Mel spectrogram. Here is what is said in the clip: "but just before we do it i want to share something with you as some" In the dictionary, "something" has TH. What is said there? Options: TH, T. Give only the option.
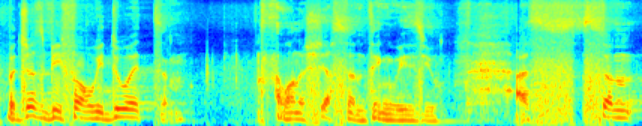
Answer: TH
